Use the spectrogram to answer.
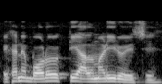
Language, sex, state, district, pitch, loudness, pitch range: Bengali, female, West Bengal, Alipurduar, 135 Hz, -13 LUFS, 120-155 Hz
